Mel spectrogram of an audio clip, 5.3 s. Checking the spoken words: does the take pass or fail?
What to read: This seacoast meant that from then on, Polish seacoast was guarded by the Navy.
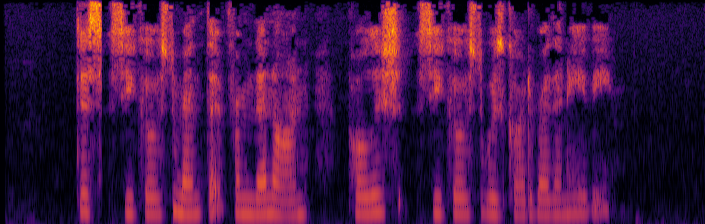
pass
